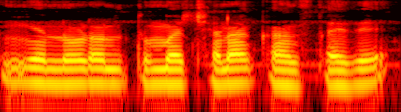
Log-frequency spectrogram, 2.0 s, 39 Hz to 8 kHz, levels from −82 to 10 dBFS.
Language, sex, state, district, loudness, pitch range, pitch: Kannada, male, Karnataka, Koppal, -17 LUFS, 145-155 Hz, 150 Hz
